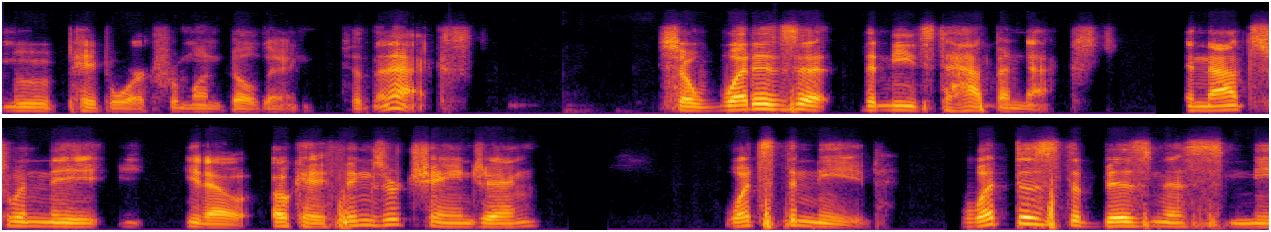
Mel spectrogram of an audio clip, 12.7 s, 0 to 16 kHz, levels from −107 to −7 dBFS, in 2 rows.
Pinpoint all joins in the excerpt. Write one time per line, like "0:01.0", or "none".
none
